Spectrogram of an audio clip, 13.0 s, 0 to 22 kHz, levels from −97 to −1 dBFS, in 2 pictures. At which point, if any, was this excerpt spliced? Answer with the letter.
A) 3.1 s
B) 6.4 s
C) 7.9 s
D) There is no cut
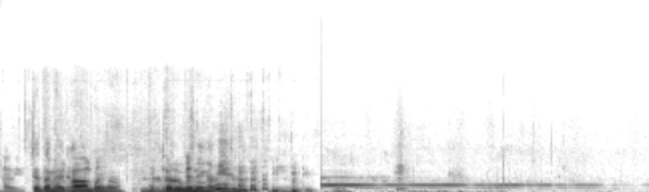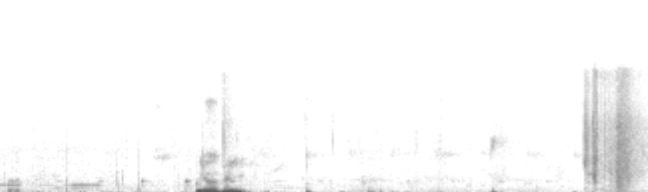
A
